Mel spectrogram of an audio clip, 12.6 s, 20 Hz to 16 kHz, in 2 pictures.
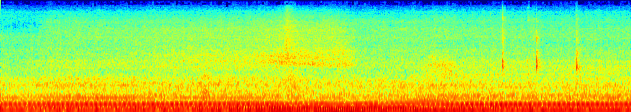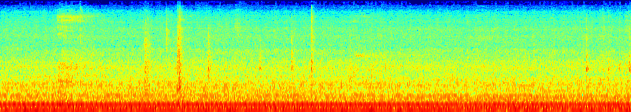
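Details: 1955 Chevrolet 3100 truck, old six-cylinder, first run since about 1993: steady, even low rumble with no misses or knocks and a few clicks around it; normal idle.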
